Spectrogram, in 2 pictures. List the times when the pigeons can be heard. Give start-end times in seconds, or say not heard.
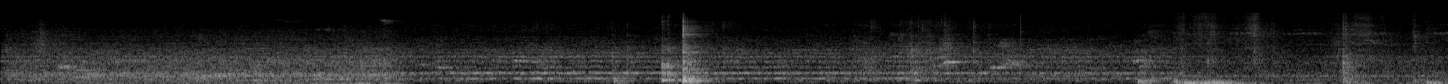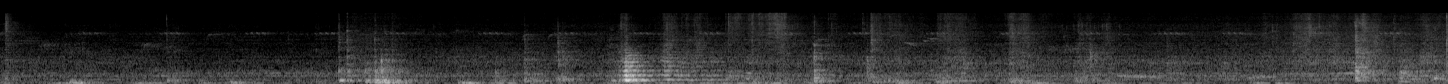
0.4-2.8, 25.6-27.2.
